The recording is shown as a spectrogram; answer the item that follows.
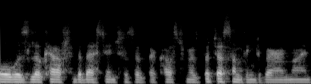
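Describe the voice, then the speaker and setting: A man speaks at a medium pitch in an Irish accent. His intonation is monotone and flat. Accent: Irish, held onto. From Ireland. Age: 40s. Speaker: hotel tech company executive. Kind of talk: webinar panel discussion. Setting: online webinar. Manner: halting, many fillers.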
